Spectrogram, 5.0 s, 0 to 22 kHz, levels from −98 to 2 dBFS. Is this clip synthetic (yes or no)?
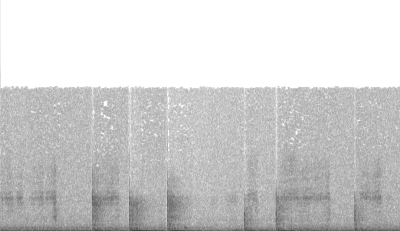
no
